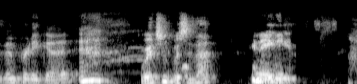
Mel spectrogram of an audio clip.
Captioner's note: laughs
